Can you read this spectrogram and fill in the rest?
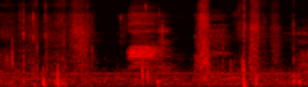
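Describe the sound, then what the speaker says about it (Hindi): A crow caws in short repeated bursts, fairly faint and distant against a quiet background with no one talking. "ये अच्छा कौवा क्यों इतना कौं कौं कर रहा है?"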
